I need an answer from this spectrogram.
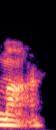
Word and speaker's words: Maher: Bill Maher, spelled like Mayer.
